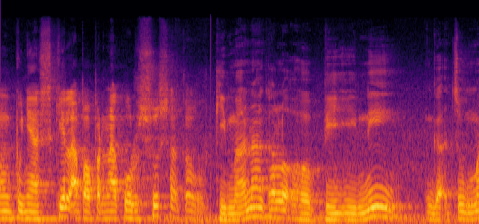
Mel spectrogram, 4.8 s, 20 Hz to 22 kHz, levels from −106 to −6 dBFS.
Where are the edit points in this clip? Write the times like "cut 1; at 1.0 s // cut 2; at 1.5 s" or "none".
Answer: cut 1; at 2.1 s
